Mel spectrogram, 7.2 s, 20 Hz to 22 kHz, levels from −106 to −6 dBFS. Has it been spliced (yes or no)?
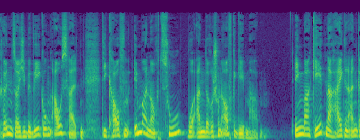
no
